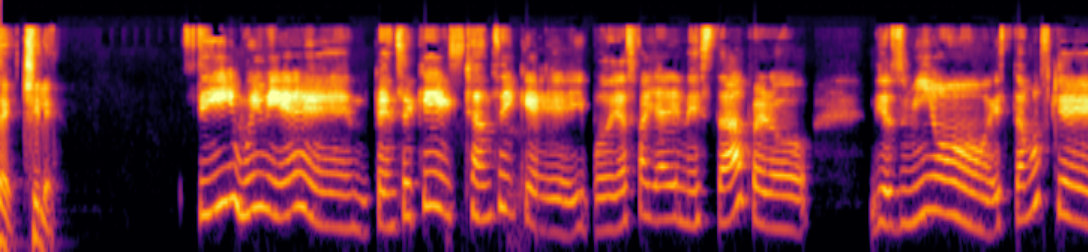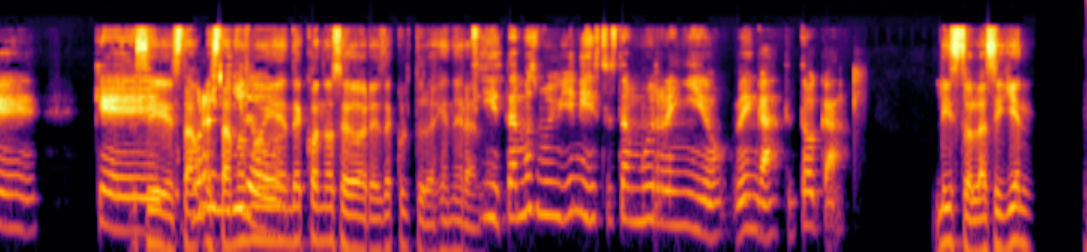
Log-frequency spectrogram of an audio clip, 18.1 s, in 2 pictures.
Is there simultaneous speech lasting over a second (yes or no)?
yes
